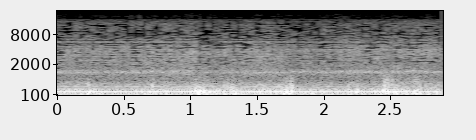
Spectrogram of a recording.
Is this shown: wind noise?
yes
